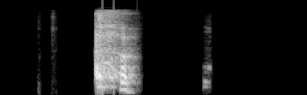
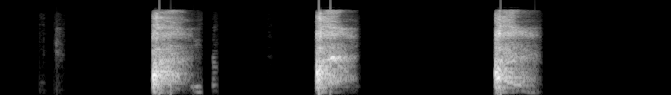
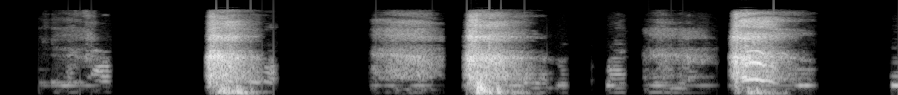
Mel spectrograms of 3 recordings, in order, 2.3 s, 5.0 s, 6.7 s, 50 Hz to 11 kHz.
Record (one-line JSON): {"cough_length": "2.3 s", "cough_amplitude": 27999, "cough_signal_mean_std_ratio": 0.25, "three_cough_length": "5.0 s", "three_cough_amplitude": 28947, "three_cough_signal_mean_std_ratio": 0.25, "exhalation_length": "6.7 s", "exhalation_amplitude": 32768, "exhalation_signal_mean_std_ratio": 0.35, "survey_phase": "beta (2021-08-13 to 2022-03-07)", "age": "45-64", "gender": "Female", "wearing_mask": "No", "symptom_none": true, "smoker_status": "Never smoked", "respiratory_condition_asthma": true, "respiratory_condition_other": false, "recruitment_source": "REACT", "submission_delay": "1 day", "covid_test_result": "Negative", "covid_test_method": "RT-qPCR"}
